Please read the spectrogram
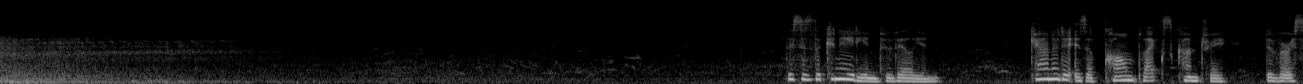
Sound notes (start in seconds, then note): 0.0 explosions end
